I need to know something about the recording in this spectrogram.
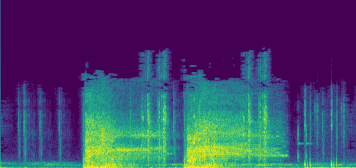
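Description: A handgun fires loud shots.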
